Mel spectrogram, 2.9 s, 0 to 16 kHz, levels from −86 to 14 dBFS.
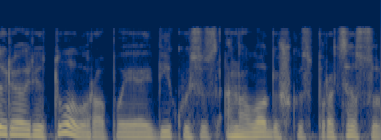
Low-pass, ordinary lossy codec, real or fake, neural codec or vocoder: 7.2 kHz; MP3, 48 kbps; fake; codec, 16 kHz, 8 kbps, FunCodec, trained on LibriTTS, 25 frames a second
